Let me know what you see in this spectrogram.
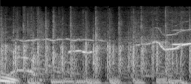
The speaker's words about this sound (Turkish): Bu dijital alkış efekti var ya bu arada.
